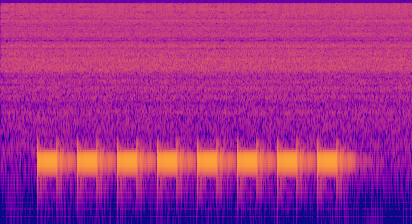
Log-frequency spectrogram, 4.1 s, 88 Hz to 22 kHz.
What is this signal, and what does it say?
Telephone call progress tone (single-tone plan, as in most of Europe), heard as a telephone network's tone, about 420 Hz, 0.2 s on and 0.2 s off, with room echo. Congestion tone.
